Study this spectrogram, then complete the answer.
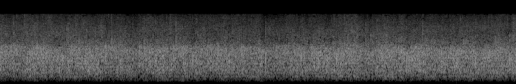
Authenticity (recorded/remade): recorded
